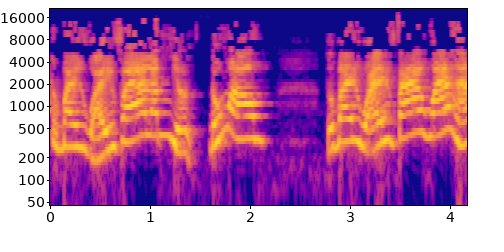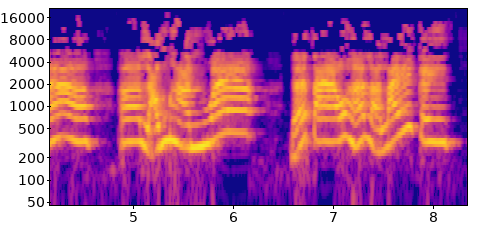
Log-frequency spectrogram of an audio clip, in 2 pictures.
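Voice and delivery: put-on high-pitched drunken threats; tipsy man ranting. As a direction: challenge the ghosts like a man who's been drinking. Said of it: "hình như ổng xỉn, ổng nói bậy". (giọng ông nhậu xỉn hăm dọa, cao)

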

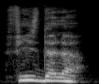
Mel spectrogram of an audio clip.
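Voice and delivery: high, acted call for attention; sorcerer's cry. A narrator's reading. Sorcerer calls out to the sultan, crying out. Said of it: "cria-t-il".

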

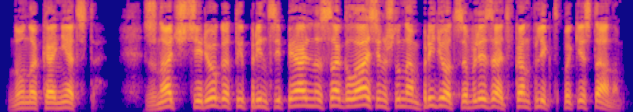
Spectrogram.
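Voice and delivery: loud, eager, lively outburst; excited exclamation. Acted. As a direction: exclaim it with relief. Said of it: "Виктор оживился и воскликнул". (радостный возглас)

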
